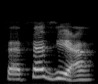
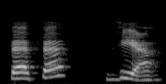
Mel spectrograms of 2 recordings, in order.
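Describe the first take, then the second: First: Said in the usual way. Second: "ففزع" slowly, pausing before the last part; teacher's slow, split "ففزع"; syllable by syllable. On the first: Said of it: "After this, you make one word". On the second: Shown as a demonstration. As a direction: break "ففزع" into fa-fa, zi-a. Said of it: "read it alphabet by alphabet".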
